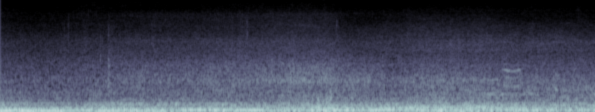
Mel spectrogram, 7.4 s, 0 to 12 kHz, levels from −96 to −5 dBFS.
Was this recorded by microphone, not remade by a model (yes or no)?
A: yes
